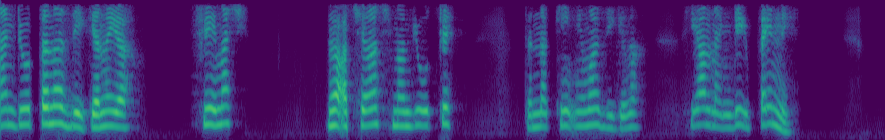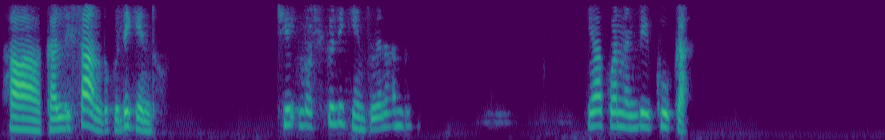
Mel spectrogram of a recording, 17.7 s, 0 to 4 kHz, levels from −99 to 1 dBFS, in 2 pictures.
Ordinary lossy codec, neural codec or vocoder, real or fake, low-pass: AAC, 32 kbps; codec, 16 kHz, 0.5 kbps, X-Codec, WavLM features, trained on Multilingual LibriSpeech; fake; 3.6 kHz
